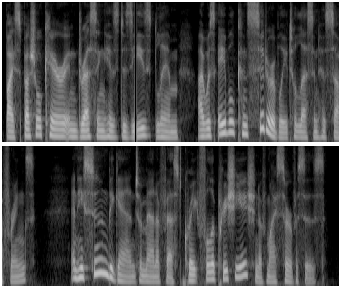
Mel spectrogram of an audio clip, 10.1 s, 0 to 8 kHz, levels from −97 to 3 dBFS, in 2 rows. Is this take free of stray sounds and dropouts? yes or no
no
